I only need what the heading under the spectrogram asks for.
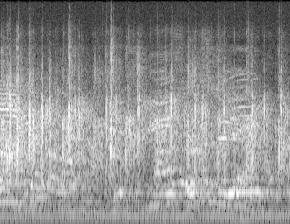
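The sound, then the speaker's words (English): An audience at a worship service clapping their hands to the Lord in a dense, continuous patter of many overlapping claps, steady in loudness throughout, with faint voices mixed underneath. “Clap your hands to the Lord and love him right now.”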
